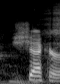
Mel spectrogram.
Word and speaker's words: Shecker: Fuck you, Shecker. That is Shecker, right? That's right.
